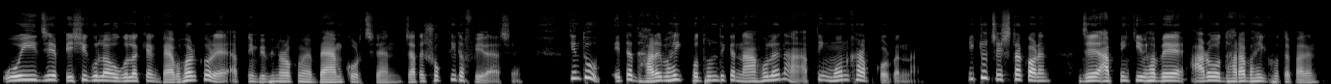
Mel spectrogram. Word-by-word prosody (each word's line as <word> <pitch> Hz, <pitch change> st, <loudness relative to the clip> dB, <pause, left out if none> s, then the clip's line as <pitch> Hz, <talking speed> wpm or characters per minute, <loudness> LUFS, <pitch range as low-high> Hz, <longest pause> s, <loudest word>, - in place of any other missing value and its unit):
ওই 200 Hz, +2 st, +7 dB, 0.2 s
যে 210 Hz, -, +3 dB
পেশিগুলা 190 Hz, +2 st, +1 dB
ওগুলোকে 165 Hz, +2 st, +1 dB, 0.2 s
ব্যবহার 120 Hz, +13 st, +3 dB
করে 210 Hz, -, +3 dB, 0.2 s
আপনি -, -, -12 dB
বিভিন্ন 135 Hz, +2 st, -3 dB
রকমের 130 Hz, -2 st, -3 dB
ব্যায়াম 115 Hz, +1 st, +3 dB
করছেন 105 Hz, -3 st, -6 dB, 0.2 s
যাতে 115 Hz, +6 st, -1 dB
শক্তিটা 200 Hz, 0 st, -3 dB
ফিরে -, -, -4 dB
আসে -, -, -16 dB, 0.5 s
কিন্তু 285 Hz, +2 st, +1 dB, 0.3 s
এটা 230 Hz, -, +2 dB
ধারাবাহিক 180 Hz, +9 st, +3 dB
১ম 180 Hz, +2 st, 0 dB
দিকে 205 Hz, 0 st, -1 dB
না 145 Hz, -, +3 dB
হলে 185 Hz, +4 st, +2 dB
না -, -, -4 dB
আপনি -, -, -11 dB
মন 195 Hz, +3 st, +2 dB
খারাপ 195 Hz, -4 st, +2 dB
করবেন -, -, -5 dB
না -, -, -19 dB, 0.6 s
একটু 310 Hz, -, +2 dB
চেষ্টা 230 Hz, 0 st, +1 dB
করেন 175 Hz, -3 st, +5 dB, 0.4 s
যে 170 Hz, -, +5 dB, 0.2 s
আপনি 165 Hz, +4 st, -6 dB
কিভাবে 175 Hz, -1 st, +3 dB, 0.3 s
আরো 185 Hz, -, +4 dB, 0.2 s
ধারাবাহিক 150 Hz, 0 st, +1 dB
হতে 120 Hz, -2 st, -6 dB
পারেন? 105 Hz, +2 st, -3 dB
175 Hz, 170 wpm, -23 LUFS, 140-195 Hz, 0.6 s, ওই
